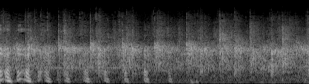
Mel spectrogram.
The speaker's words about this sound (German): Ja, gib mal einen Applaus für diesen wunderbaren Übersetzer hier.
